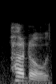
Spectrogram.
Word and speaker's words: puddle: a D sound okay so instead of P it's PUD puddle just like water PUD puddle puddle okay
